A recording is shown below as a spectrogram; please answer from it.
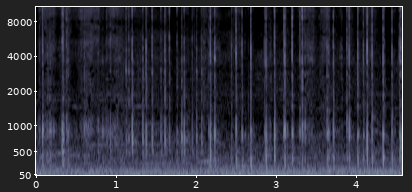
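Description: Long nails rub, scratch and tap a small, hollow white and pink Garnier Water Rose cardboard box held in the hand, with a jar inside. Quick, dry, papery ticks and scratches come in a rapid, uneven stream over a steady low hum. Faint music plays in the background.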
